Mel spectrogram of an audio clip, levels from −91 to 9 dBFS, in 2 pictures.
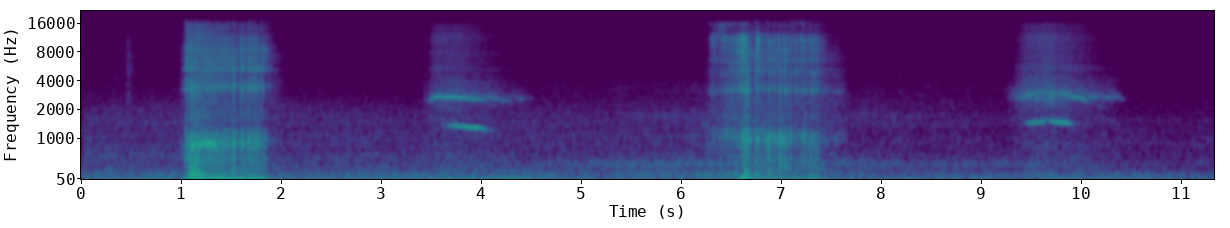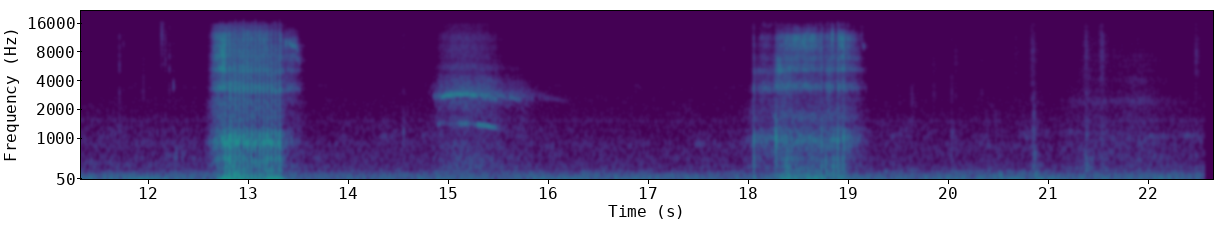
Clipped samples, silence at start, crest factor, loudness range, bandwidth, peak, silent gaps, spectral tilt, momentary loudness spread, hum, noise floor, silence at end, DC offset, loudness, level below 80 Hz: under 0.1%; 0 s; 30 dB; 12 LU; 16.5 kHz; -14 dBFS; none; -2.5 dB/octave; 27 LU; none; -63 dBFS; 0.1 s; under 0.1%; -39 LUFS; -52 dBFS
